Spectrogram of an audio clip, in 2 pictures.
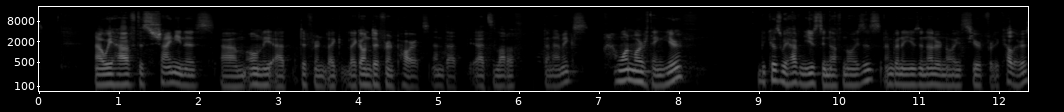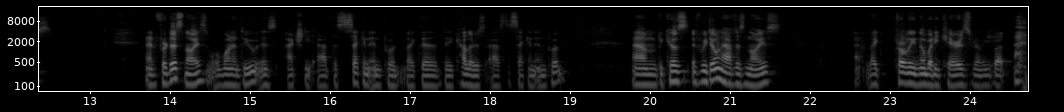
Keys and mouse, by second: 6.4 Escape, 8.1 click, 9.0-9.3 drag, 9.5-9.9 drag, 10.0 drag, 10.4 drag, 11.0 right drag, 11.4 click, 11.9-12.2 typing, 13.2-13.5 drag, 13.5-14.3 typing, 13.6-14.0 drag, 14.1 middle click, 15.4-16.7 drag, 18.2 click, 18.4 click, 20.9 click, 21.4 F1.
